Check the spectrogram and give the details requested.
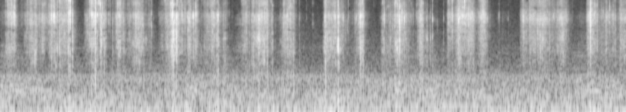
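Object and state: Dry, brittle dried-flower bundle.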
